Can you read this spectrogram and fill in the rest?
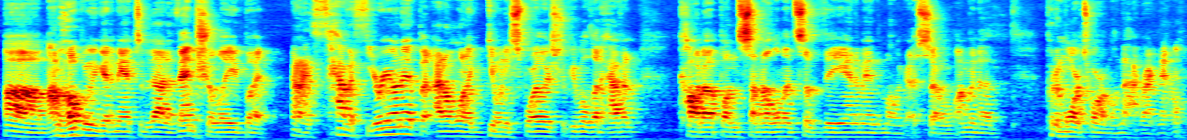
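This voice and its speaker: A man casually explaining as a co-host, halting but emphatic as he talks through his points. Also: on the low side, fairly even intonation, pushed and bright. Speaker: co-host and fan fiction author responding to reviews. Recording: roomy, echoing sound.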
